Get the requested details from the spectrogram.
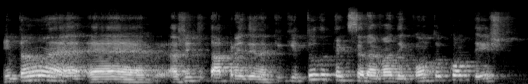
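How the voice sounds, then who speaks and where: A man's voice: a little high, expressive, moderate pace, mellow. A Brazilian man with a northeastern accent teaching a theology class, explaining patiently and often checking with his students. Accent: Brazilian Portuguese, northeastern. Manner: explanatory, frequent "né?" checks, addresses students as brothers. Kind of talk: classroom lecture. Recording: echoey room.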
